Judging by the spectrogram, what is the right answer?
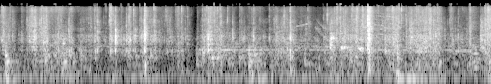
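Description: Clear plastic packaging around bedding crinkling and rustling as it is handled, in a string of irregular sharp crackles. A faint low held tone sits underneath for a few seconds partway through.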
